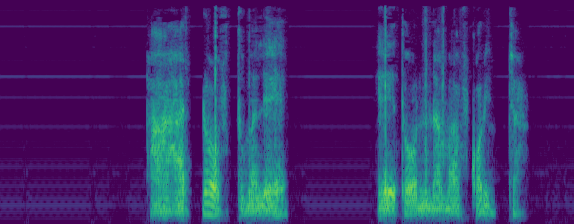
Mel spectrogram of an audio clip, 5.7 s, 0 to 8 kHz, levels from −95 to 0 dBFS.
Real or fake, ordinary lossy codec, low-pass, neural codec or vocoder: fake; MP3, 48 kbps; 7.2 kHz; vocoder, 22.05 kHz, 80 mel bands, HiFi-GAN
